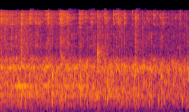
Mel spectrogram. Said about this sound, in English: so I'm going to give you a clap.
